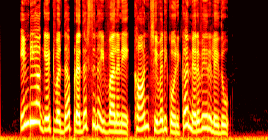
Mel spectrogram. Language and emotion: Telugu, neutral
